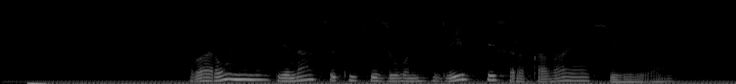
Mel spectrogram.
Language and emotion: Russian, neutral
